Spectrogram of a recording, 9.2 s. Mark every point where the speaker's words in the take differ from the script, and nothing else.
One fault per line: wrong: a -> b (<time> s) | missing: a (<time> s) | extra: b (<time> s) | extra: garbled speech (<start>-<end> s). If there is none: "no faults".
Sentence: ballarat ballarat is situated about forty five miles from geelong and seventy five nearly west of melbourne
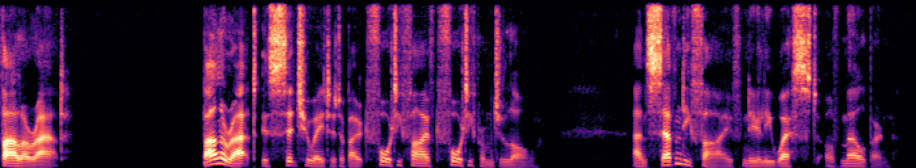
wrong: miles -> forty (4.4 s)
